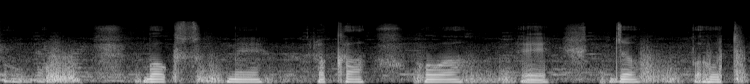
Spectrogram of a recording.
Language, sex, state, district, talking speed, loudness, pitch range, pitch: Hindi, male, Rajasthan, Bikaner, 65 wpm, -19 LUFS, 110-120 Hz, 115 Hz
